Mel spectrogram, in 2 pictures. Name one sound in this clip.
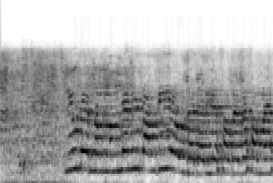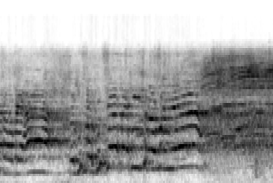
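A teenage girl speaks with animation through a microphone and loudspeaker.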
